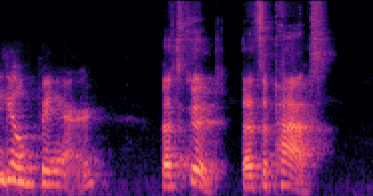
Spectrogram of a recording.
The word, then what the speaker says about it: Gilbert: And the proper pronunciation of that, if I'm saying it fully with like my French accent, it's Gilbert.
